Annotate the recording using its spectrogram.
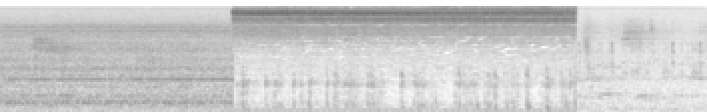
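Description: Steady hissing of steam during coffee making. About one and a half seconds in it changes abruptly to a sharper, higher hiss with a low hum underneath, which cuts off shortly before the end.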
